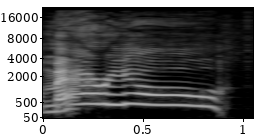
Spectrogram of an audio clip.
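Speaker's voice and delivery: high, sustained call of "Mario" with a flat American A; held high-pitched mock shout, no real volume; mock yell. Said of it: "How many times do I have to yell".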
